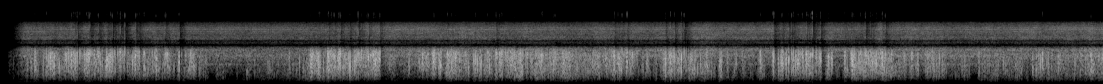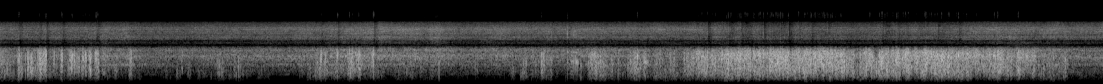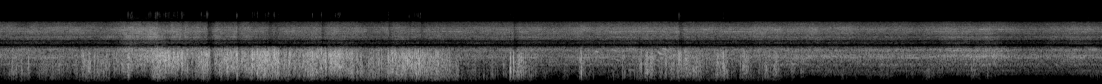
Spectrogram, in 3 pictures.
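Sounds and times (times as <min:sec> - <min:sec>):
wind buffeting microphone: 0:00.2 - 0:33.0.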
